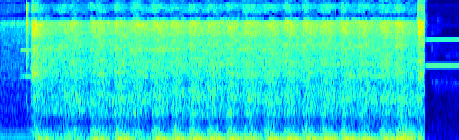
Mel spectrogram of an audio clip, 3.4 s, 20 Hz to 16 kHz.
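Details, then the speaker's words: Turbo E46 BMW ZHP after tune with EWS delete, retry after resetting adaptations, many codes stored: even steady compression beats for three seconds, never runs; crank no start, owner suspects ignition coil harness. "Okay, so I threw a different harness on it that I had um just to try this."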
